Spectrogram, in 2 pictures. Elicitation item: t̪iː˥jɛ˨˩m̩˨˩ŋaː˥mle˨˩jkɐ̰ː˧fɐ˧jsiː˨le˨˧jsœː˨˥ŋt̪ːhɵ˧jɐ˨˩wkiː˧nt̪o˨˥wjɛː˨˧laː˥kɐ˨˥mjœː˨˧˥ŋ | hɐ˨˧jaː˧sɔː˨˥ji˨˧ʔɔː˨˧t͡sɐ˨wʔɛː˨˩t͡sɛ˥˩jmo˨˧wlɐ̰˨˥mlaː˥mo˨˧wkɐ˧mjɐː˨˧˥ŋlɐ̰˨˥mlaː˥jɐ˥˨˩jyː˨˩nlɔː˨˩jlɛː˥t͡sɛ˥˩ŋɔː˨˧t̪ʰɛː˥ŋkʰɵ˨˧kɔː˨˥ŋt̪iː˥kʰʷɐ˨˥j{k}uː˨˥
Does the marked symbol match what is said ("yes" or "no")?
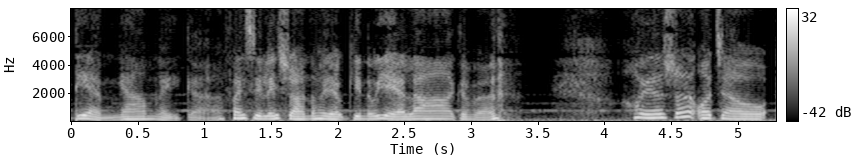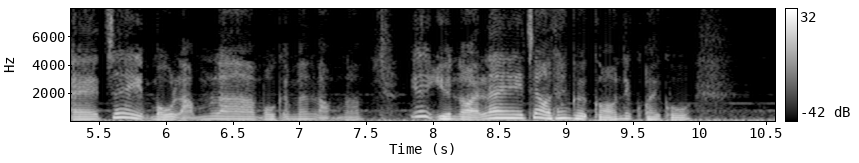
yes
